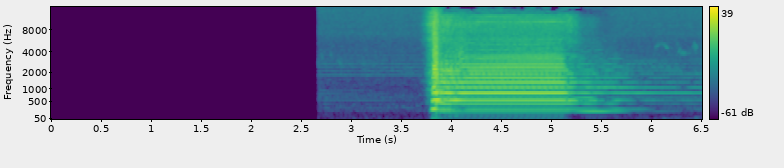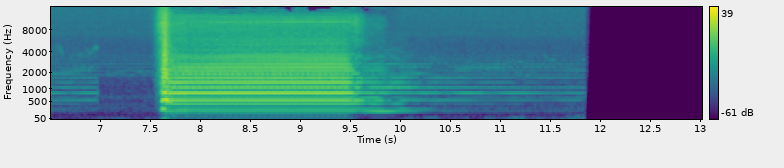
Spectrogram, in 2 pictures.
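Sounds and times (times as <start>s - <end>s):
ship's air horn blasts: 3.7s - 7.0s, 7.6s - 11.9s.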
